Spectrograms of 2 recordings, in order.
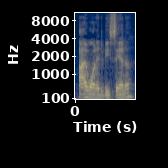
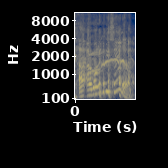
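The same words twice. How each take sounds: First: Said in the usual way. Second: High, laughing insistence; squeaky earnest protest through laughter; insistent confession. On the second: Real, not acted. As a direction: repeat it emphatically, voice shooting up. Repeats confession emphatically after reaction.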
